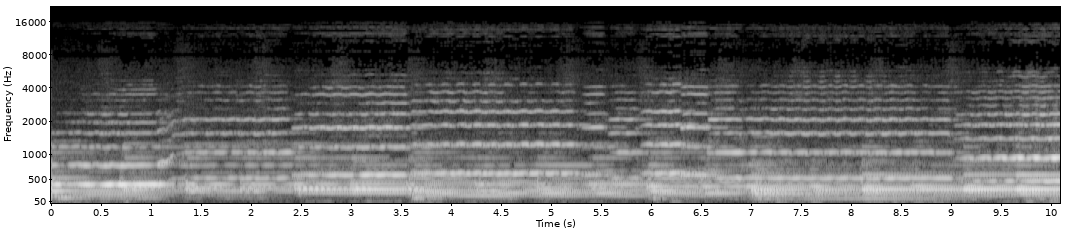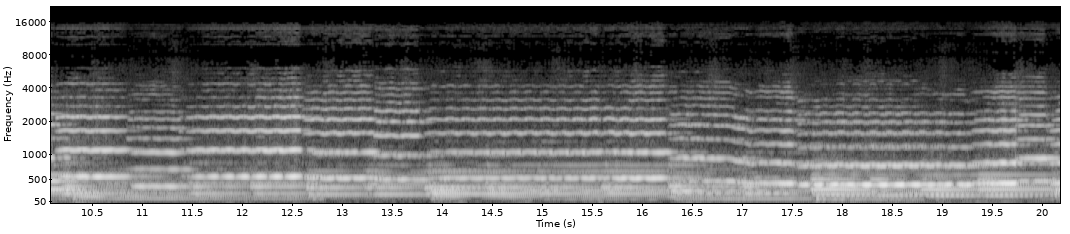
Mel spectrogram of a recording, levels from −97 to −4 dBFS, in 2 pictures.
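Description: Across the whole clip there is imaging from linear upsampling. The audio was raised from 16 kHz to 44.1 kHz by joining samples with straight lines, a poor anti-imaging filter. The top of the original band below 8 kHz sounds dulled, and a faint mirrored copy of it sits between 8 and 16 kHz, roughly 40 dB down, giving a thin metallic shimmer. Unlike aliasing, this added content sits above the original band edge and mirrors it, rather than folding downward as inharmonic tones.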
